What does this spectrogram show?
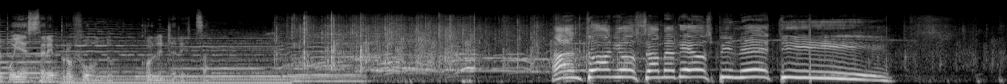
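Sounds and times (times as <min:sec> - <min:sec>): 
speech: 0:00.0 - 0:02.2, 0:05.5 - 0:09.0
audience applause after a performance: 0:02.7 - 0:10.0.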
